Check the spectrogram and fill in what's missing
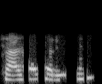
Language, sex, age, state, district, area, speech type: Sindhi, female, 30-45, Gujarat, Surat, urban, conversation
